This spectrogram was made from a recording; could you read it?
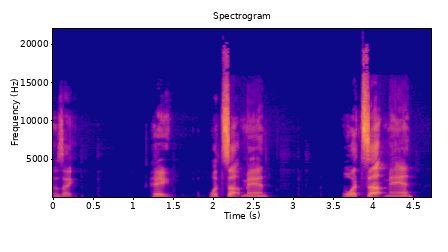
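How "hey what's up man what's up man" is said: mock aggressive, put-on delivery. Retelling how another speaker greeted a man in a seat: imitating an aggressive greeting. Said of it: "I heard the aggression in the voice".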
